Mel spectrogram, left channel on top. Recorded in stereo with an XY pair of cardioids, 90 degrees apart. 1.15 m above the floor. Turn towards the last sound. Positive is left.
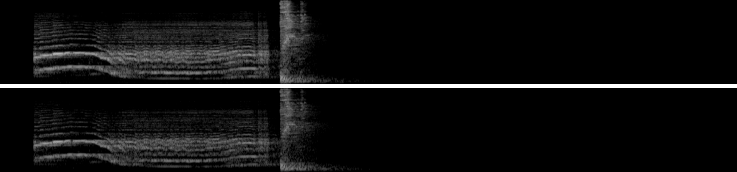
turn(degrees=60)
